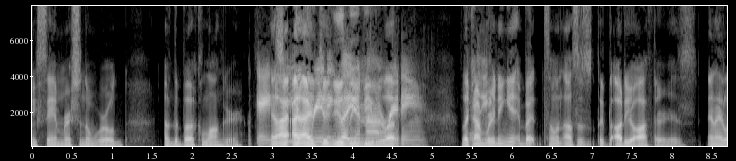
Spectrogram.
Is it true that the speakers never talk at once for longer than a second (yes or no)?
no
